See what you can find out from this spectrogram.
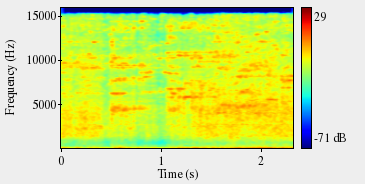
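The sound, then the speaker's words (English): Broken glass bottles are poured from a bucket onto the ground, making a continuous clattering, crunching cascade of glass shards that stays fairly even in loudness throughout. “Yeah, that is, those are broken bottles. We're going to pour this out onto the ground”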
